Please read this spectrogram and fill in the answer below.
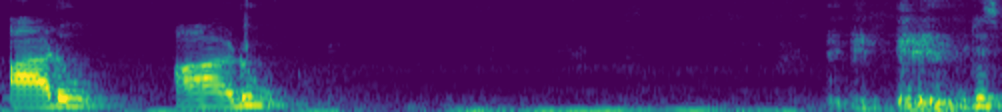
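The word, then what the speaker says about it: आड़ू: Aadu. It is pronounced as aadu.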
